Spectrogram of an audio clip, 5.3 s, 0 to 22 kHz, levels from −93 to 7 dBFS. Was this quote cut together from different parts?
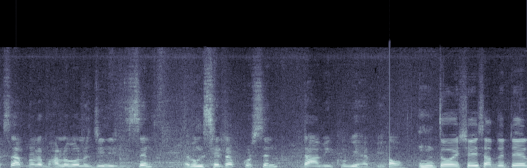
yes; 1 cut; at 3.9 s

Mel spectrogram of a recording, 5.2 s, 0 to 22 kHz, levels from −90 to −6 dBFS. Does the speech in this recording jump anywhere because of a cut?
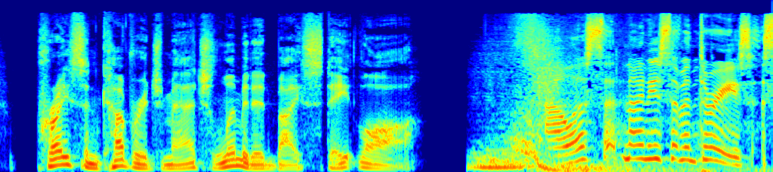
yes; 1 cut; at 3.1 s

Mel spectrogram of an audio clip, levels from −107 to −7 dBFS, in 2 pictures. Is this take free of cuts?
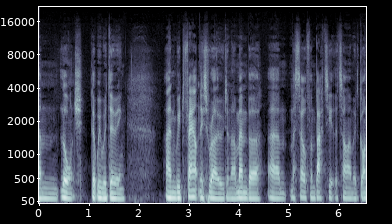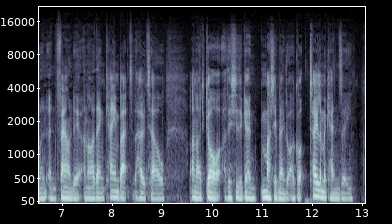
yes; 0 cuts

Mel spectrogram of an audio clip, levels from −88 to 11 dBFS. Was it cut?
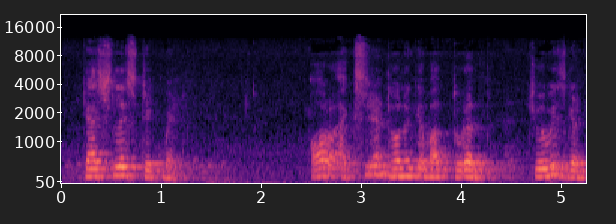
no; 0 cuts

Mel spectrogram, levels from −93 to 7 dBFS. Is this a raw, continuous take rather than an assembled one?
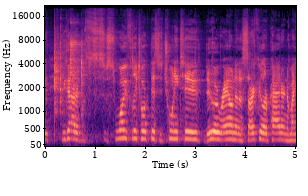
yes; 0 cuts

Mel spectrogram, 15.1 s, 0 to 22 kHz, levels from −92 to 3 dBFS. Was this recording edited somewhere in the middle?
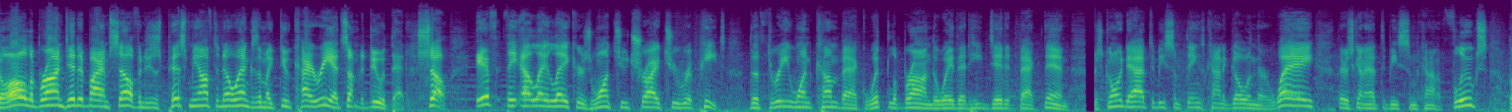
yes; 2 cuts; at 4.1 s, 10.9 s

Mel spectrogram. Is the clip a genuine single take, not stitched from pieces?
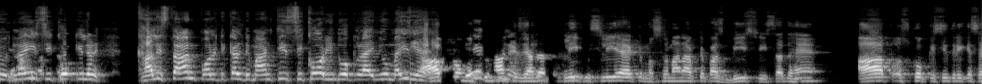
no; 1 cut; at 4.1 s

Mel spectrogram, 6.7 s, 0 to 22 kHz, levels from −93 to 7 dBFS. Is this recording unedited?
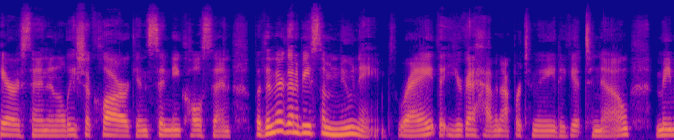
yes; 0 cuts

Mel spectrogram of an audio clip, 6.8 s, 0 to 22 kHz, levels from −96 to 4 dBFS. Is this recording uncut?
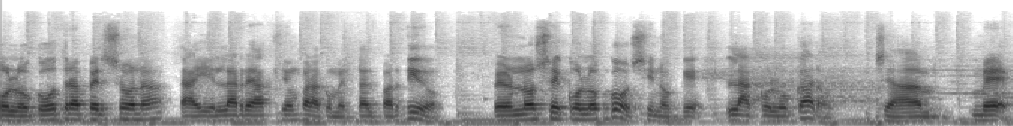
no; 1 cut; at 5.9 s

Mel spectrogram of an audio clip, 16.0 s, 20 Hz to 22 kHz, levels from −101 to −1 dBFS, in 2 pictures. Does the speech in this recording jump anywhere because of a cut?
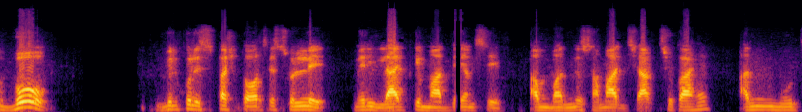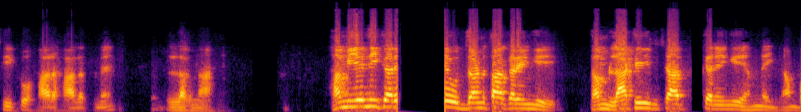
no; 0 cuts

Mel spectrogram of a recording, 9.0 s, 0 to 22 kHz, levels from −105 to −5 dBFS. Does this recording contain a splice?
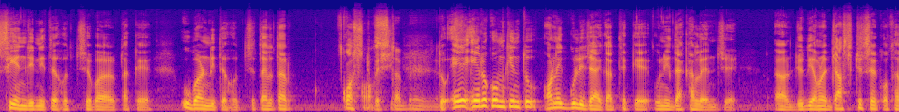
no; 0 cuts

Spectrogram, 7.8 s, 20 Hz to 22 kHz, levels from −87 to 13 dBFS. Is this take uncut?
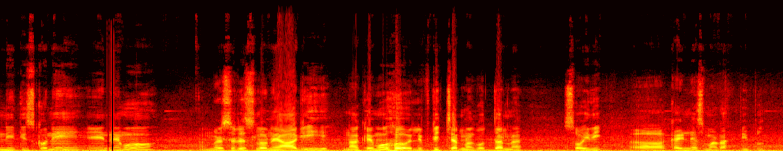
yes; 0 cuts

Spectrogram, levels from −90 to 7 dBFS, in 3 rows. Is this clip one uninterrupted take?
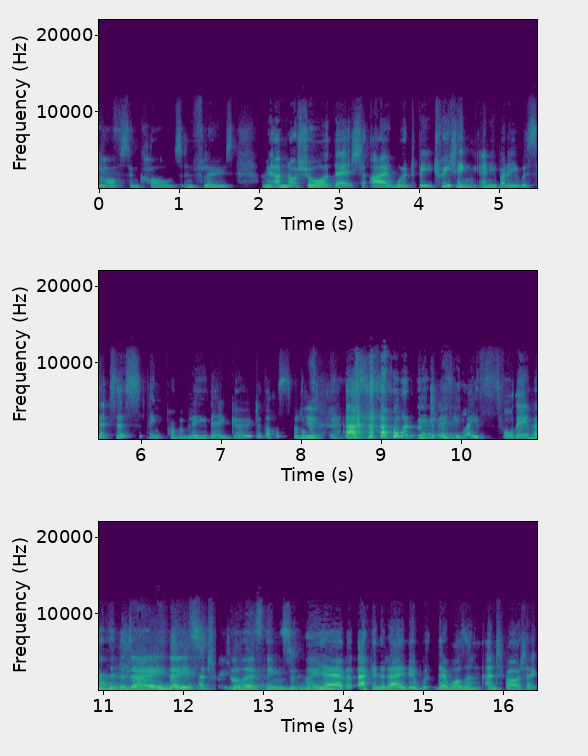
yes; 0 cuts

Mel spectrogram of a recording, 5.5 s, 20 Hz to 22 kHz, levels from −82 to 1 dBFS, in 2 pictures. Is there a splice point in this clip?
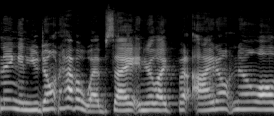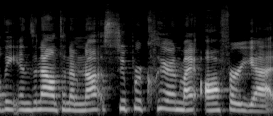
no; 0 cuts

